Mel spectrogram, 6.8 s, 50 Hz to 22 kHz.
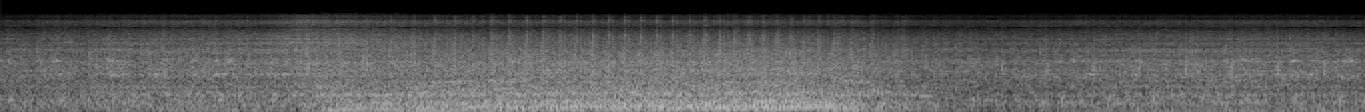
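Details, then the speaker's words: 1956 Chrysler Windsor wagon, 354 Hemi V8 with PowerFlite 2-speed, arrived not running, just fired: slow loping beat about three pulses a second, no smoke; very low idle, roughly 200 rpm. "look at that sucker no smoke either and look at that that's like a 200 RPM idle"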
